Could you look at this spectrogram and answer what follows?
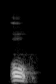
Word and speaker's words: au: And then the only other one that changes is a plus les becomes o. That's pronounced o. Okay? So, for example, it's not je vais à le cinéma, it's je vais au cinéma.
